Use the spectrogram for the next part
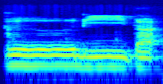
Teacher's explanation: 발음을 할 때 히읗이 탈락하는 경우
